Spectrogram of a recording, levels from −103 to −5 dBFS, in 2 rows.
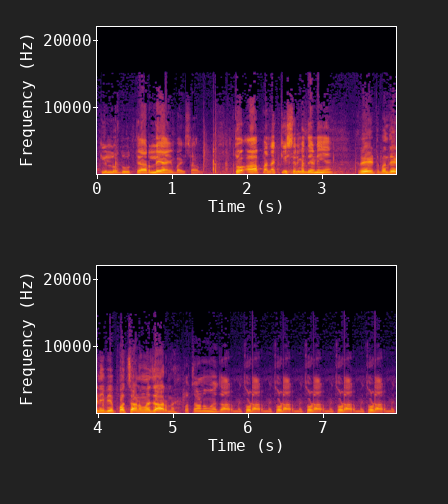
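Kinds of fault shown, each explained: Broken-record loop: from 6.06 s to the end, one 0.41 s fragment repeats exactly, back to back, five times, most likely because playback or the stream stalled on its last buffer; unlike an echo, nothing fades and the audio that should follow is lost.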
